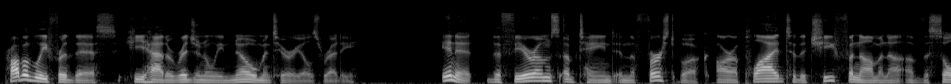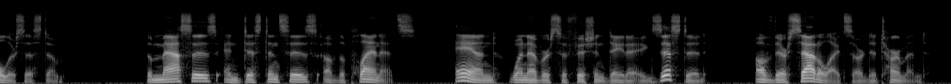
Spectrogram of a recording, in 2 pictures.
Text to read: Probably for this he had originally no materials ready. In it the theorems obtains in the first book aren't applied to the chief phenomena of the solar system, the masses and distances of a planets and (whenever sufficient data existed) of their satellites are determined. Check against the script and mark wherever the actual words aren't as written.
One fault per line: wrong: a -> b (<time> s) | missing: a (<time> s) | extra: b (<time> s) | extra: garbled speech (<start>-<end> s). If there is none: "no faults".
wrong: obtains -> obtained (5.6 s)
wrong: aren't -> are (7.2 s)
wrong: a -> the (12.9 s)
